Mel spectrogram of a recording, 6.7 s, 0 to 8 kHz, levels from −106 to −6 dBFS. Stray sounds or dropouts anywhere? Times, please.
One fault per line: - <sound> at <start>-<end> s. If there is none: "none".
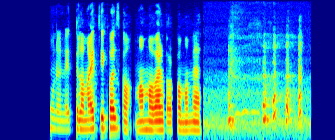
- laugh at 4.5-6.1 s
